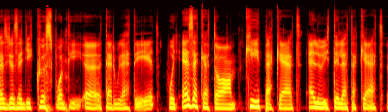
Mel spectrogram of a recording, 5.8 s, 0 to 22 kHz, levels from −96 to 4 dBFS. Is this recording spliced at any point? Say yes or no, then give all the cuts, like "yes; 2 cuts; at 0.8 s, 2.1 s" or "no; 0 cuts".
no; 0 cuts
